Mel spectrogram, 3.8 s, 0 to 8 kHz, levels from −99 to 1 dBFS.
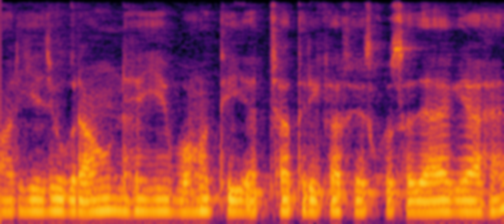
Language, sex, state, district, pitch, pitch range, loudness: Hindi, male, Chhattisgarh, Kabirdham, 110 Hz, 105-115 Hz, -17 LUFS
